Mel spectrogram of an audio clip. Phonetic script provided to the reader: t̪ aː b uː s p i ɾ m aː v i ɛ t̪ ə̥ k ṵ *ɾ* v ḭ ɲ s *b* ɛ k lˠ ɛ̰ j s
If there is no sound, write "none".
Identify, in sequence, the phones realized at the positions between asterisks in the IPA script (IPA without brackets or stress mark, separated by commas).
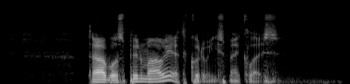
ɾ, m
